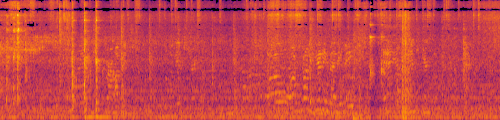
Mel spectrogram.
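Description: Busy café counter sounds: cups, jugs and utensils clinking and knocking, with background voices and a steady low hum from the equipment. A few sharper knocks stand out about a second and a half in and again near the end.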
